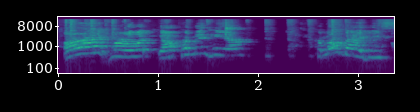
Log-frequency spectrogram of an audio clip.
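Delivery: high, loud call to the dogs. Real, not acted. Calling her dogs from the kitchen, high and loud. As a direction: sing out to the babies to come in.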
